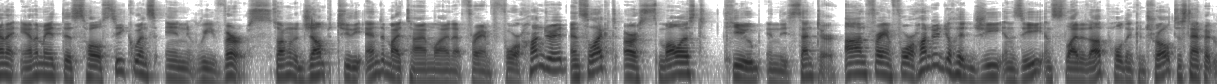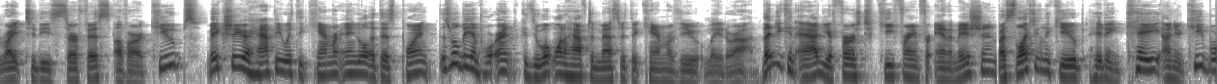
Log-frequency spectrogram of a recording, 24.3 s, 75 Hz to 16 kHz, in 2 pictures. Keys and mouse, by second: 0.1 Escape, 0.7 g, 2.5 0, 6.8 click, 7.9 g, 8.8 z, 11.2 ctrl+click, 12.8 click, 13.2-18.2 typing, 14.3 Escape, 15.6 shift+click, 15.9 click, 17.3 click, 20.5 k.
